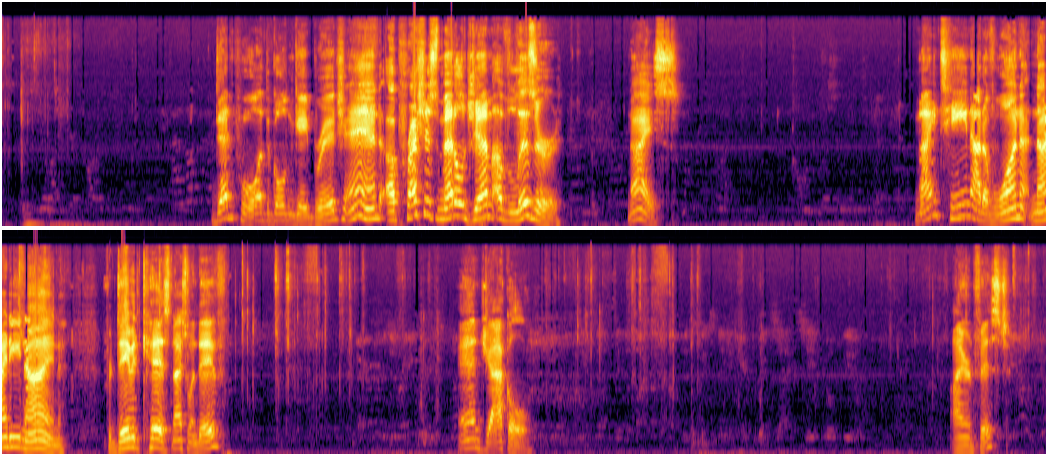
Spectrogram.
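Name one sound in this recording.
Trading cards rustle and slide as they are handled.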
